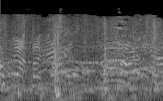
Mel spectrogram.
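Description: Background music with sustained low notes under children's voices shouting and chattering.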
